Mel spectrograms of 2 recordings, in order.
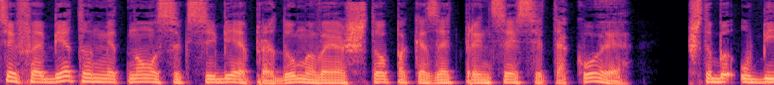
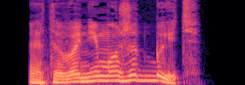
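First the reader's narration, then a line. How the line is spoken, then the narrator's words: Exclamation. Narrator (Russian): воскликнула Флоранс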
